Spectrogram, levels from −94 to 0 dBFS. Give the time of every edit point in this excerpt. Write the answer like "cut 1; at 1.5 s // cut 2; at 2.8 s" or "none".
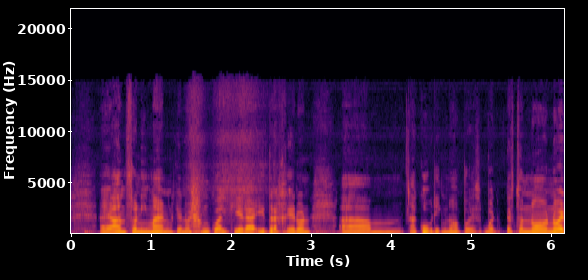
none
